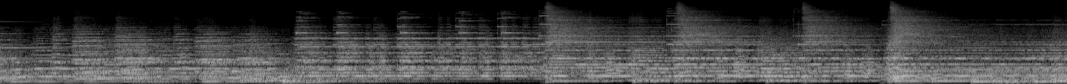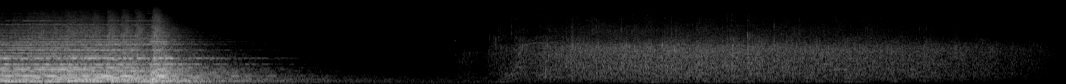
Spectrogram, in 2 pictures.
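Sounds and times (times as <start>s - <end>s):
fanfare: 0.0s - 13.6s.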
